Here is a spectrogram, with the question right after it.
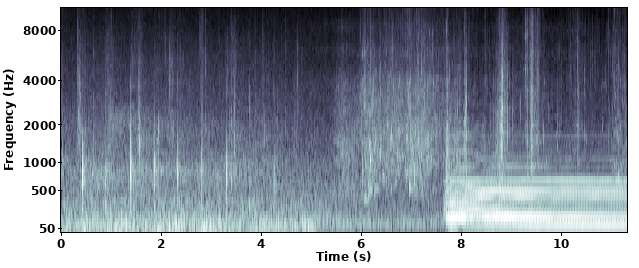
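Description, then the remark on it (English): Steady footsteps walk at an even pace down toward a deserted pier at night in fog, over a soft ambient background, then a loud, deep droning horn sounds in and holds to the end, covering the steps. “Then we get moving again.”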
